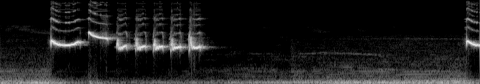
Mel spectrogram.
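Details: Orange-headed thrush singing, a lure for morning and evening: a clear dipping whistle, a higher falling note, then five quick identical whistles in a row, followed by quiet hum and the start of another phrase.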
